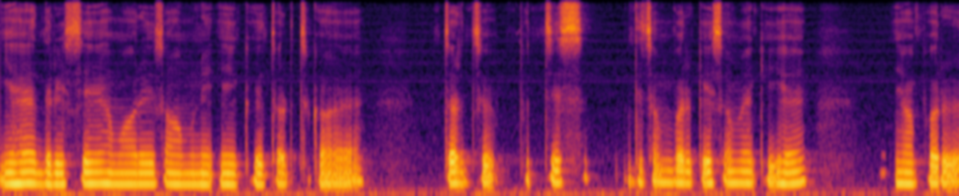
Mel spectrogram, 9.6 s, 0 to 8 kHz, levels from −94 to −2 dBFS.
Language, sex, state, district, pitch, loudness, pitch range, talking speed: Hindi, male, Bihar, Vaishali, 125 Hz, -18 LUFS, 120-130 Hz, 110 wpm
